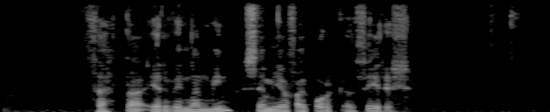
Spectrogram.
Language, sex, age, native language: Icelandic, male, 30-39, Icelandic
